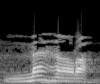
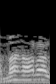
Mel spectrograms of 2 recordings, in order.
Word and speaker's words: مهرة: مهرة دي تنطق هكذا في الكتب الحديثة، العلماء القدامى كانوا يسموها مهرة بالتحريك الميم والهيه والراء، مهرة دي العلماء القدامى يقولوا عليها بلاد مهرة، والمتأخرين يقولوا عليها بلاد مهرة، فإحنا مع القدامى عشان إحنا سلفيين فإحنا نقول عليها إيه مهرة، وكل خير في اتباع من سلف، فإحنا ننطقها مهرة لأن القدامى كانوا ينطقونها بهذا النطق.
